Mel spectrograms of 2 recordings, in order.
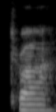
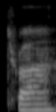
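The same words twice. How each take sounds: The two takes are said the same way.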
